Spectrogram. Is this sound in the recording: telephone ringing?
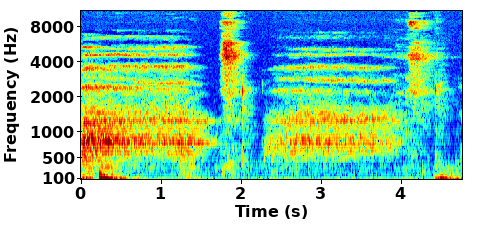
no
